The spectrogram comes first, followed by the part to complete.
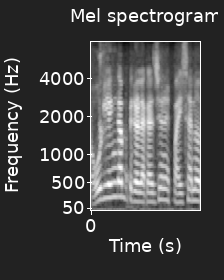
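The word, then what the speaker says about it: Hurlingham: Bueno, quiero decirles, escuchando paisano de ustedes, ¿cómo pronuncian? Urlingham, Urlingham o Herlingham. No, Urlingham, pero la canción es paisano de Urlingham.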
